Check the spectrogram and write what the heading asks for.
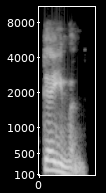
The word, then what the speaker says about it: Daimon: Jack Daimon.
